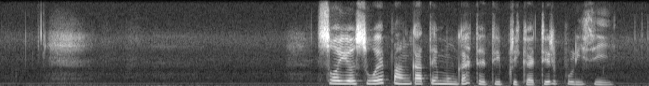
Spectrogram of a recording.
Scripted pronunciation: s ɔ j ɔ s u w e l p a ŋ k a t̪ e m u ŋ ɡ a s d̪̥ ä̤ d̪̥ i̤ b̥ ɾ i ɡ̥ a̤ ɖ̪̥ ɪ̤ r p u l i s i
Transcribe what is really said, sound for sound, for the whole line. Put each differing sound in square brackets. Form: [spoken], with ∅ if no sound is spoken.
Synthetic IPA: s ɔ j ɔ s u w e [∅] p a ŋ k a t̪ e m u ŋ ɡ a [h] d̪̥ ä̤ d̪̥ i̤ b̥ ɾ i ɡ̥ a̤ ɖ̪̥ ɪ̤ r p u l i s i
